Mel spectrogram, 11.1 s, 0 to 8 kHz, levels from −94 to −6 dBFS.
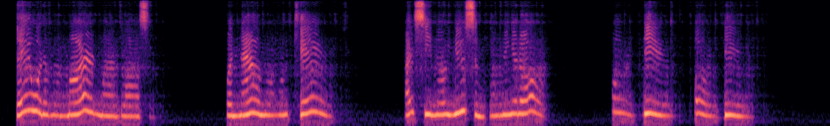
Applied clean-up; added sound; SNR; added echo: neural mask model RNNoise.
